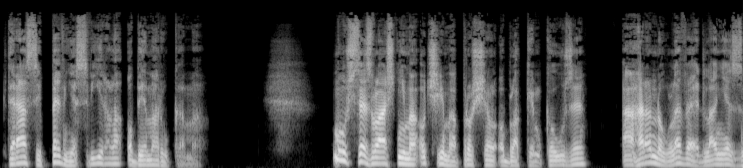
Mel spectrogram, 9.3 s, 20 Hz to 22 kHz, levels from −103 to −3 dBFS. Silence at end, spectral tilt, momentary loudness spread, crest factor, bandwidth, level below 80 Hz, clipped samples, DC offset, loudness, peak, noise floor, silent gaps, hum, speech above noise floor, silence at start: 0 s; -4.5 dB/octave; 11 LU; 22 dB; 16 kHz; -54 dBFS; under 0.1%; under 0.1%; -22 LUFS; 0 dBFS; -54 dBFS; 2.84-3.04 s, 3.18-3.22 s, 7.58-7.64 s; none; 32 dB; 0.1 s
